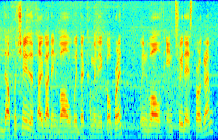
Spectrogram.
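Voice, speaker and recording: A man from Iran giving an interview testimony, pausing and searching for words as he speaks. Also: medium pitch, music in the background. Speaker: employee sharing his story.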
